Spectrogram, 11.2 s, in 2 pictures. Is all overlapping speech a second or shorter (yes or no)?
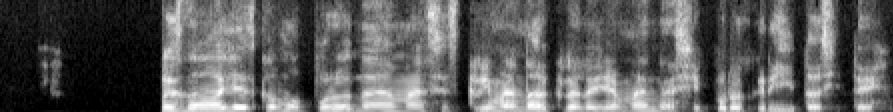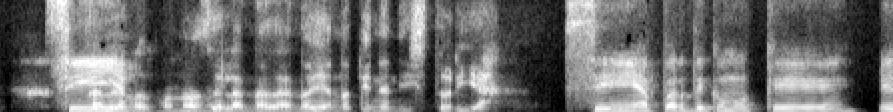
yes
